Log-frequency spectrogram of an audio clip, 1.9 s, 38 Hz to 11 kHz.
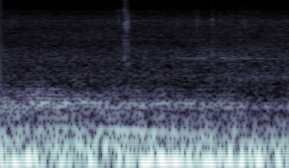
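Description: Ford Mustang 5.0 downshifting through paddle shifters, a steady close engine rumble filling the cabin with a brief rev blip midway, no talking.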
